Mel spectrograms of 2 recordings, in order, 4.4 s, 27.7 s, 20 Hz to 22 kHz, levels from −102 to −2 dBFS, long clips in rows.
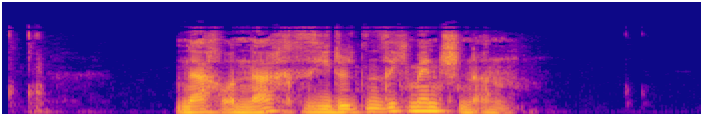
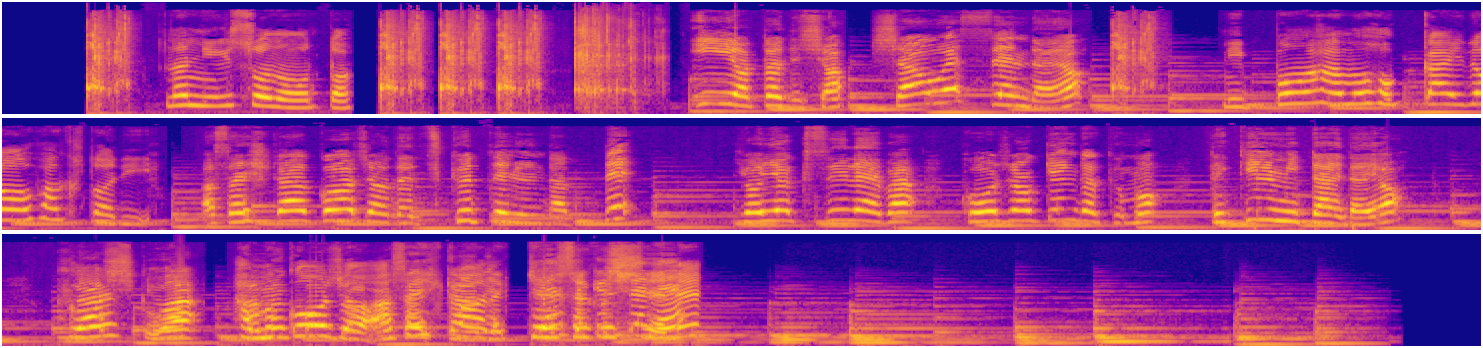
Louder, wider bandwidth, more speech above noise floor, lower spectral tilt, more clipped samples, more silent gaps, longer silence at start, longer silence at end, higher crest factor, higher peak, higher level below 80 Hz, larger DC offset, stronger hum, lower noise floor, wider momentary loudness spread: second, -19 LUFS vs -15 LUFS; second, 9.2 kHz vs 20 kHz; first, 59 dB vs 20 dB; first, -5.5 dB/octave vs -3 dB/octave; neither; second, none vs 2.20-2.34 s; second, 0.2 s vs 0.55 s; first, 1.2 s vs 0.7 s; about the same, 18 dB vs 16 dB; second, -4 dBFS vs 0 dBFS; first, -40 dBFS vs -54 dBFS; neither; neither; first, -78 dBFS vs -35 dBFS; second, 9 LU vs 17 LU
